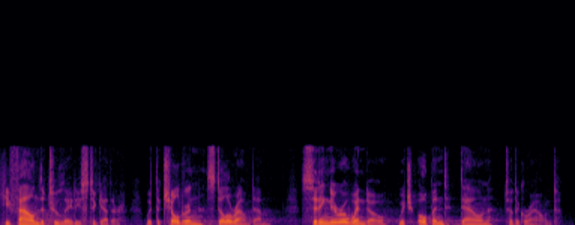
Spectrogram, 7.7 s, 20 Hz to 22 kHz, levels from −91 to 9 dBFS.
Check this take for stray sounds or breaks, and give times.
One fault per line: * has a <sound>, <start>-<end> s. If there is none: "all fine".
all fine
